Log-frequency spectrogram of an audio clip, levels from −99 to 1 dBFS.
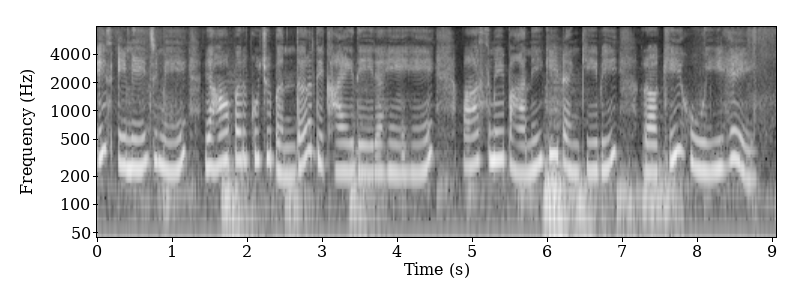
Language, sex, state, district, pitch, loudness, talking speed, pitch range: Hindi, female, Rajasthan, Jaipur, 250 Hz, -18 LUFS, 130 wpm, 220-295 Hz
